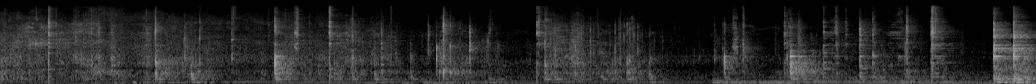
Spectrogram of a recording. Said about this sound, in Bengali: এবার গ্যাসের ফ্লেমটা মিডিয়াম করে এটাকে ভালো করে মেশাতে থাকুন।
